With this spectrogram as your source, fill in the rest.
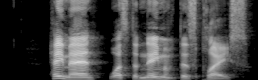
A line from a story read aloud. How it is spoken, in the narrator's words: Wu Song called out to him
